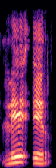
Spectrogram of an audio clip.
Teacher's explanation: se juntan dos vocales exactamente iguales que son justamente las dos abiertas pero están separadas en sílabas distintas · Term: hiato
